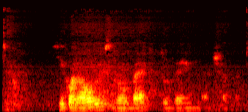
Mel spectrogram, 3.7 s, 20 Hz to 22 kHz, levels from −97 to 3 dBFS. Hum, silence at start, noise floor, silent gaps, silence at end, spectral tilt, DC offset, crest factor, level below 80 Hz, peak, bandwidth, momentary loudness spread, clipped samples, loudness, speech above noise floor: none; 0.9 s; -67 dBFS; none; 0.65 s; -8 dB/octave; under 0.1%; 20 dB; -72 dBFS; -8 dBFS; 7 kHz; 26 LU; under 0.1%; -25 LUFS; 41 dB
